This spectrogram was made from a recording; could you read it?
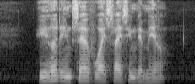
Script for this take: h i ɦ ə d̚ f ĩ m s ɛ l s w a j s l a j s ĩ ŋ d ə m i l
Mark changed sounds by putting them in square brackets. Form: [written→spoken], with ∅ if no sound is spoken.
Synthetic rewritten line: h i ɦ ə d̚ [f→h] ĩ m s ɛ l [s→f] w a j s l a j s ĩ ŋ d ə m i l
